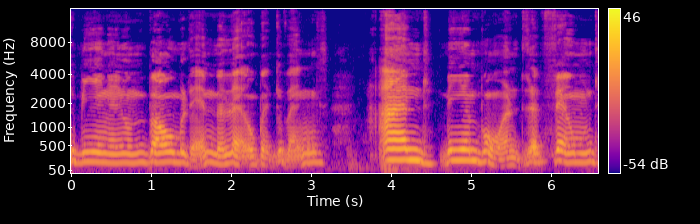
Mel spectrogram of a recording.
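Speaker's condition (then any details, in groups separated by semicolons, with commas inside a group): Quadriplegic cerebral palsy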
